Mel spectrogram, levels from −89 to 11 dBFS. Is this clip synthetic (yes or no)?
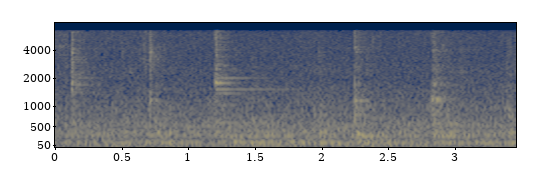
no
